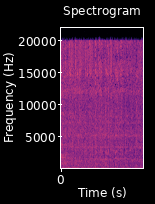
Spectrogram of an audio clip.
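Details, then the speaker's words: Ford F-150 at short, steady even idle with no knocking or hunting, after fixing a massive vacuum leak from a disconnected hose; previously lean with O2 sensors pegged low, long-term fuel trim now active, drives good. "All right, so just a recap. Uh that F-150, it drives good now. Just a massive vacuum leak. That's all that it was."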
